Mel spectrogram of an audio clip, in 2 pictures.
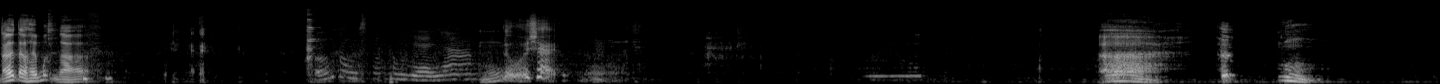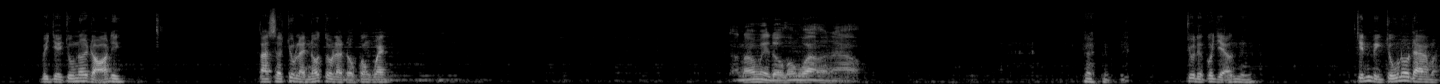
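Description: A young man speaks quietly and with emotion, close by.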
